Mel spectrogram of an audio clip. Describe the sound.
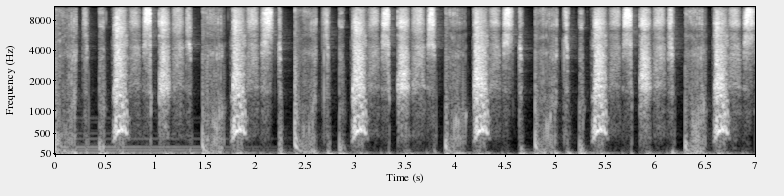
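A dog whimpers in a rapid, rhythmic string of short, high yips and whines, repeating many times at an even pace without pause.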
